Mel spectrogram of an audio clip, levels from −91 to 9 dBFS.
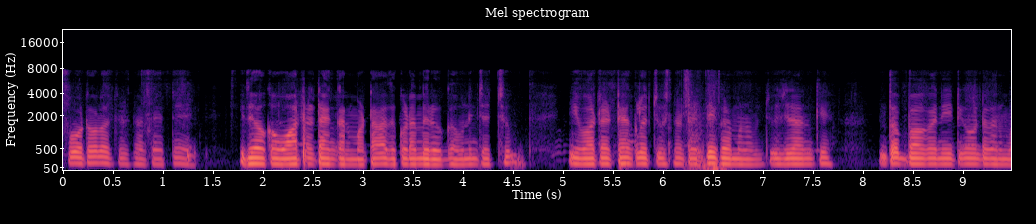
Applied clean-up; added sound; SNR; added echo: neural mask model RNNoise.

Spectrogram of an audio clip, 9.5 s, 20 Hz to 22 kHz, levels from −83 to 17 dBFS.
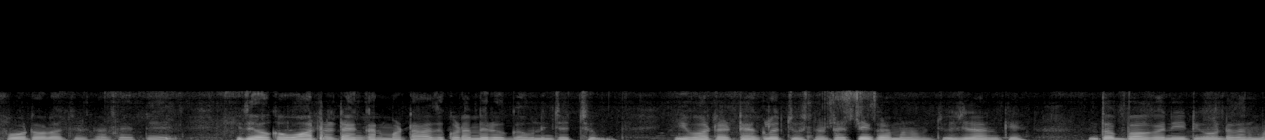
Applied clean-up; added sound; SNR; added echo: neural mask model Resemble Enhance denoiser.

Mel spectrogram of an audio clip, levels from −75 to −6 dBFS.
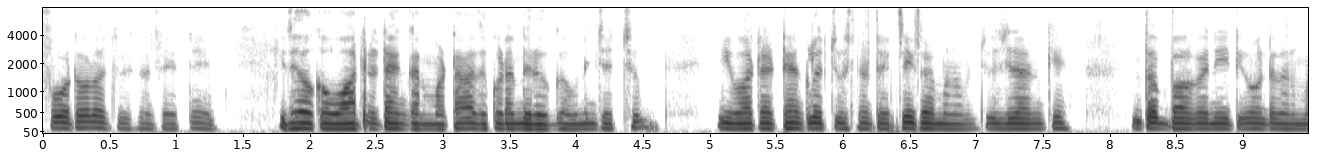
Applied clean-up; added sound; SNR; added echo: neural diffusion model UNIVERSE++.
